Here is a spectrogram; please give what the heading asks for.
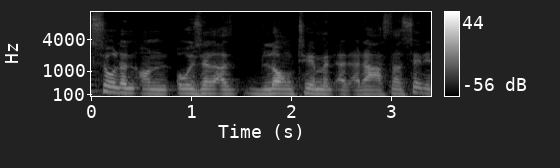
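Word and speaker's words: Özil: Mesut Ozil, rhymes with mill.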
